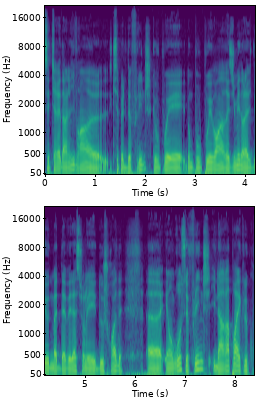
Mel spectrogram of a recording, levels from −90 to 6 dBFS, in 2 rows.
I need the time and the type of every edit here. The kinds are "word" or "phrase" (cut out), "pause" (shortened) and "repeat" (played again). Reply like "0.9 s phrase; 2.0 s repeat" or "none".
none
